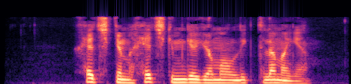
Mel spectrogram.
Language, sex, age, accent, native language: Uzbek, male, 18-24, Toshkent viloyati, Uzbek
